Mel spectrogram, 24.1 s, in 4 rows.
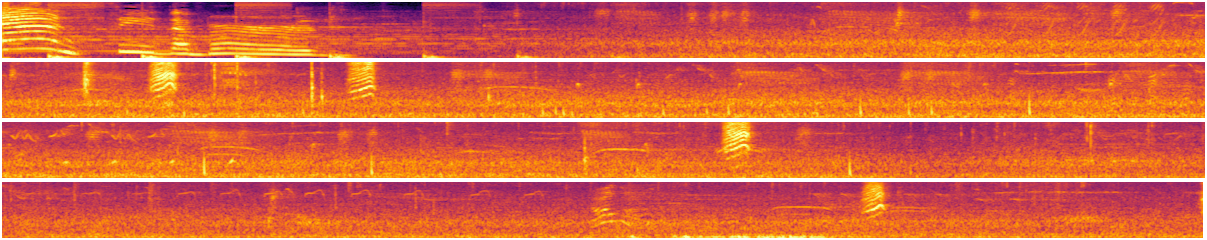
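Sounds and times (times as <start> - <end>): low background noise: 2.6 - 24.0
bird chirping and whistling: 3.0 - 13.8, 21.4 - 23.6.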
